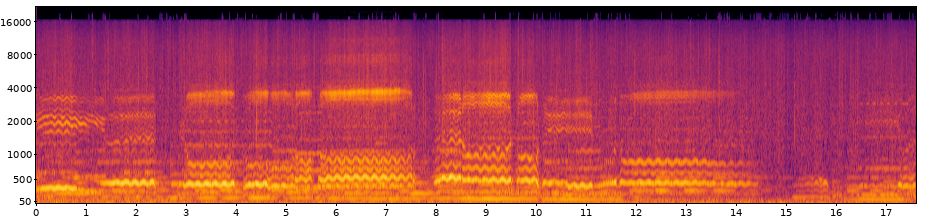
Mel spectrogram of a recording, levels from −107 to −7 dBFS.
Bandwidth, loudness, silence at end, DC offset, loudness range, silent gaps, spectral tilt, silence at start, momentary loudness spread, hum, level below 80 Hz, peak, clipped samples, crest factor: 17 kHz; -24 LUFS; 0 s; under 0.1%; 13 LU; none; -4.5 dB/octave; 0 s; 18 LU; none; -42 dBFS; -8 dBFS; under 0.1%; 16 dB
